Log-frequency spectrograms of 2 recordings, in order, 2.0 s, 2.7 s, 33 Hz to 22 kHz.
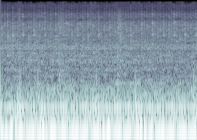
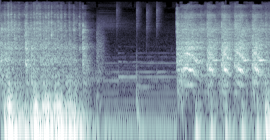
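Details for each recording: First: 1996 Suzuki Bandit GSF600S after a carb rebuild with new jets, an air-fuel adjustment and a reconnected vacuum line, idling at about 1,200 rpm. An even, steady low burble with no misses or knocks. Normal idle. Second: 1996 Suzuki Bandit GSF600S after sitting a week with low battery: starter churns at about four pulses a second without catching. Cranking no-start traced to dirty, lean, mis-jetted carbs and stale fuel.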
